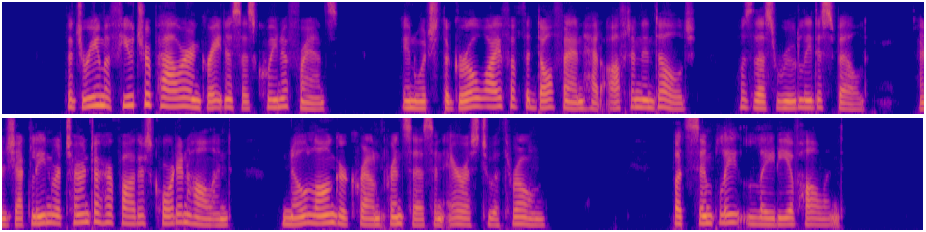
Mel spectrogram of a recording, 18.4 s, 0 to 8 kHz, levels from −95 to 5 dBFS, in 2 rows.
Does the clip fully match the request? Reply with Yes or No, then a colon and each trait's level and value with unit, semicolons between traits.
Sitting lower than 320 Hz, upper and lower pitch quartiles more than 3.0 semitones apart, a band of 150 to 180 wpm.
Yes: medium, 185 Hz; average, 3.4 semitones; average, 160 wpm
